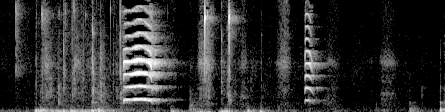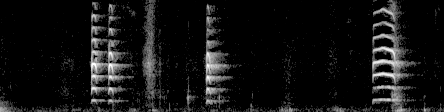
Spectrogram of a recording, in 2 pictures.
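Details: Roughly four-month-old French Bulldog puppy at play inside a house, giving brief high-pitched squeaks and whines, each arching up then down, scattered among clicks, scuffs and low knocking sounds.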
